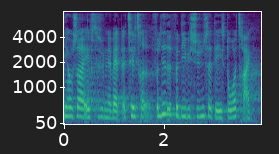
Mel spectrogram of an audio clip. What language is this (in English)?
Danish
